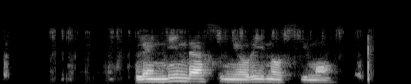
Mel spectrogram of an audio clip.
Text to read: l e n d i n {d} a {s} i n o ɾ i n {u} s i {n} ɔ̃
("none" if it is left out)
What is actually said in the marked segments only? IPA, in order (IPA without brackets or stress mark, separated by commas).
d, s, o, m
